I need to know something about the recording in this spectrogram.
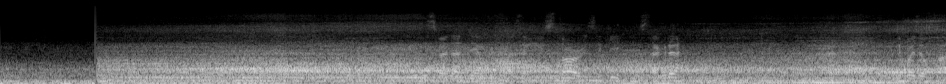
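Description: A passing truck roars close by outside the window.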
